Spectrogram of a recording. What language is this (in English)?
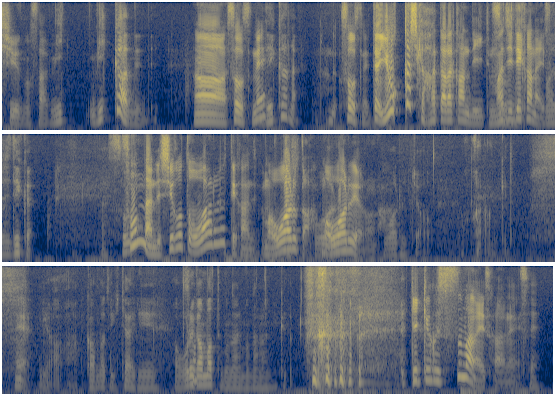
Japanese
